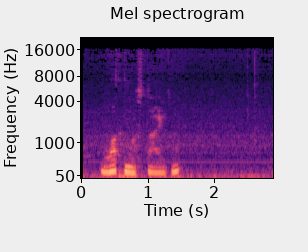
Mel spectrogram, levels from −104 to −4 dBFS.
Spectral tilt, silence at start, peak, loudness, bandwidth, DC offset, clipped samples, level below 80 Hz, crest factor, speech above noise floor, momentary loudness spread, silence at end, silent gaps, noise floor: -8.5 dB/octave; 0.05 s; -14 dBFS; -30 LUFS; 16 kHz; under 0.1%; under 0.1%; -48 dBFS; 18 dB; 24 dB; 8 LU; 0.15 s; none; -52 dBFS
